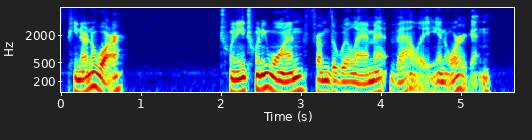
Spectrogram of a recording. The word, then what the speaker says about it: Willamette: a Colleen Clemens Pino Noir 2021 from the Willamit Valley in Oregon. In case you didn't know, it is pronounced Wamut rhymes with Damitut. Wamut.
